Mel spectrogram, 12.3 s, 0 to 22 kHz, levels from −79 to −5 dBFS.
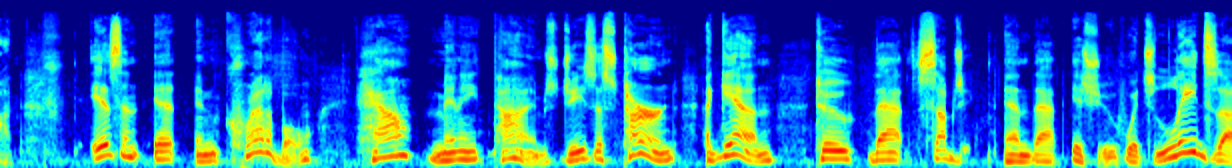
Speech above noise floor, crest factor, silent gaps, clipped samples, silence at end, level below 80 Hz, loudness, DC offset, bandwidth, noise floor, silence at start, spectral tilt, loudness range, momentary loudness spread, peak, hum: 21 dB; 16 dB; none; under 0.1%; 0 s; -54 dBFS; -22 LUFS; under 0.1%; 17 kHz; -42 dBFS; 0 s; -4 dB/octave; 3 LU; 11 LU; -6 dBFS; none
